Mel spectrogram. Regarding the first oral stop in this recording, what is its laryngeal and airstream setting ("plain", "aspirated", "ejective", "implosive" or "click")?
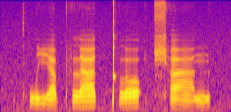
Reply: aspirated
